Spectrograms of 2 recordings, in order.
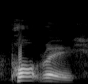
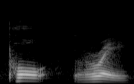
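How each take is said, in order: First: The second word is said like 'roozh'. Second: The second word is said like 'ree'. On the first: The speaker calls it wrong. "No, it's not. Don't lie to me" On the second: The speaker calls it right. "That's how you pronounce it"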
